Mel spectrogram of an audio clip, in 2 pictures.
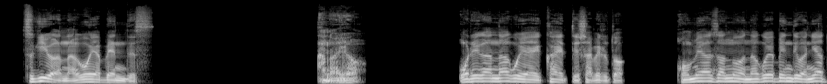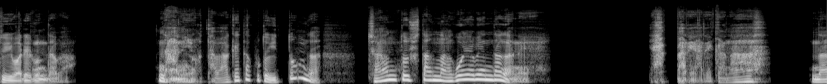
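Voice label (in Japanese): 方言, 愛知県名古屋市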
